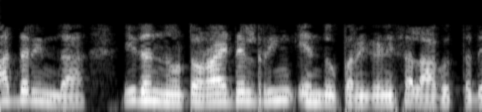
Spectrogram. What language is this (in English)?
Kannada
